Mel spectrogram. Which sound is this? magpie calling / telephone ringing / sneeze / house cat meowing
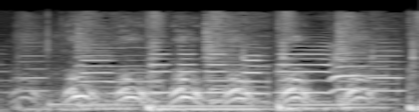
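magpie calling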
